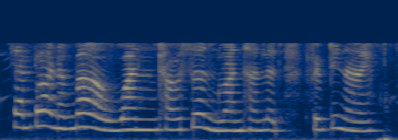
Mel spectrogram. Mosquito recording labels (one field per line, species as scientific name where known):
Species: no mosquito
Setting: cup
